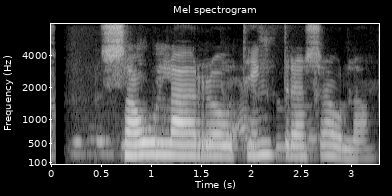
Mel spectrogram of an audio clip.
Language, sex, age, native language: Icelandic, male, 10, Icelandic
